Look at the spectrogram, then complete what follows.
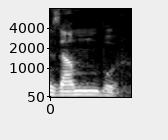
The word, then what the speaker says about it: زنبور: فکر بکنیم تلفظش اینطوریه ما میگیم زمبور زم بور اصلاً کلاً نون تلفظ نمی‌کنیم میم تلفظ می‌کنیم زنبور بعد از نون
